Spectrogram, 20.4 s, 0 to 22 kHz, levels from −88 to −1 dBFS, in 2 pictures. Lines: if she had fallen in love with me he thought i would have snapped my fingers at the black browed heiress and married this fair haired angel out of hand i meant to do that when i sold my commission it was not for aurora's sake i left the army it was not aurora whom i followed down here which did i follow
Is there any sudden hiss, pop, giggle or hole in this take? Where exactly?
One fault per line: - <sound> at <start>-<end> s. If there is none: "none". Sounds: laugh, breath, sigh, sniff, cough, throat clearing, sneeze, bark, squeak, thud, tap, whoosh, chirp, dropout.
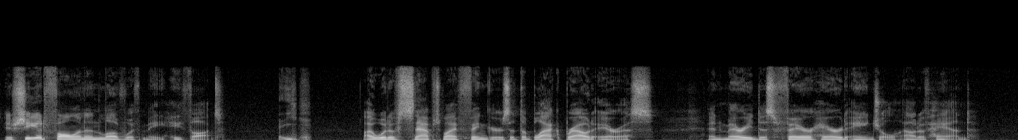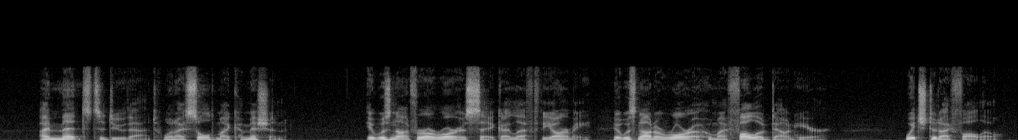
- breath at 2.8-3.1 s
